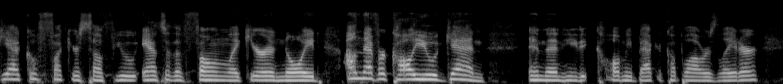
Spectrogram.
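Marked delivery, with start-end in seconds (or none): 0.0-4.8 put-on aggressive voice. Retelling a text sent to someone who answered annoyed: retelling an aggressive text. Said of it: "I just sound so aggressive".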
